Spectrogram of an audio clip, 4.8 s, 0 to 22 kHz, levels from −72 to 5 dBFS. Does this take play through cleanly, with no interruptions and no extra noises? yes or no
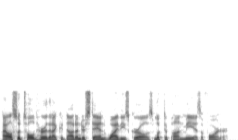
yes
